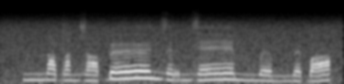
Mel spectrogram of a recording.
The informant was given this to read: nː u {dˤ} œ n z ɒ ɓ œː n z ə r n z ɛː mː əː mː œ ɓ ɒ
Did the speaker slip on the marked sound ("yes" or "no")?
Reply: no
